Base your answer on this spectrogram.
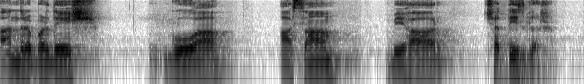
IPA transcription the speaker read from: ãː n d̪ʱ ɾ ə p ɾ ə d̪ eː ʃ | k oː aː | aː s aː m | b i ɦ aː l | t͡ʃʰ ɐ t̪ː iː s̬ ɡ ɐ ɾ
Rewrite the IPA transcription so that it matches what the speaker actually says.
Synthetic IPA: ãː n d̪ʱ ɾ ə p ɾ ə d̪ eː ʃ | ɡ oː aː | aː s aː m | b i ɦ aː ɾ | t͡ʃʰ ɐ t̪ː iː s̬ ɡ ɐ ɾ

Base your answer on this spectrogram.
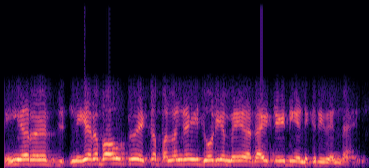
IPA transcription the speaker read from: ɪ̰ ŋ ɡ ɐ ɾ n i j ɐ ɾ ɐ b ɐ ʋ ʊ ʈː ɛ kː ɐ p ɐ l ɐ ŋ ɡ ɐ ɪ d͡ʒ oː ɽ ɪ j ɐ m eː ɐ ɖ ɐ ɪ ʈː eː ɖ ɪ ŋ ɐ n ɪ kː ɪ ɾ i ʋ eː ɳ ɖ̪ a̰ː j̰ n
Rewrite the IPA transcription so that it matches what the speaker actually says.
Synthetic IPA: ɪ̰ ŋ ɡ ɐ ɾ n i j ɐ ɾ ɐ b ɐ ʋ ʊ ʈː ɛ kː ɐ p ɐ l ɐ ŋ ɡ ɐ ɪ d͡ʒ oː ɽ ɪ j ɐ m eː ɐ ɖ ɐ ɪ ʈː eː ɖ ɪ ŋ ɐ n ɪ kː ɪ ɾ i ʋ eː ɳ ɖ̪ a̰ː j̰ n

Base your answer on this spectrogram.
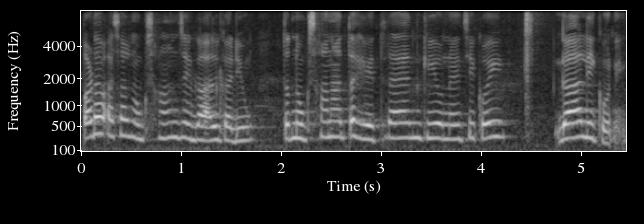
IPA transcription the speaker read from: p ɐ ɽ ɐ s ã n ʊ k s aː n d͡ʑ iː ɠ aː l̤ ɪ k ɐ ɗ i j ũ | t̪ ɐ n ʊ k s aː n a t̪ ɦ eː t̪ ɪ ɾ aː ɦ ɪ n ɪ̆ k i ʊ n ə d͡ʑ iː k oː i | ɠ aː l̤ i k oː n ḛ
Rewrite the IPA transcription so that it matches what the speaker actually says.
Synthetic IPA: p ɐ ɽ ɐ s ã n ʊ k s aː n d͡ʑ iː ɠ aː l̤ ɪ k ɐ ɗ i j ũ | t̪ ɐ n ʊ k s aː n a t̪ ɦ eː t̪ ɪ ɾ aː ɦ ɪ n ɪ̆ k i ʊ n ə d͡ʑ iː k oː i | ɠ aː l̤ i k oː n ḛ

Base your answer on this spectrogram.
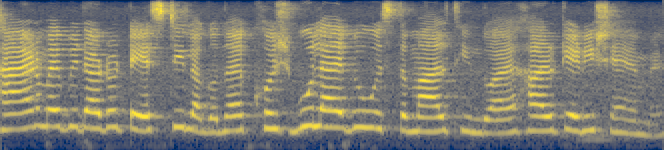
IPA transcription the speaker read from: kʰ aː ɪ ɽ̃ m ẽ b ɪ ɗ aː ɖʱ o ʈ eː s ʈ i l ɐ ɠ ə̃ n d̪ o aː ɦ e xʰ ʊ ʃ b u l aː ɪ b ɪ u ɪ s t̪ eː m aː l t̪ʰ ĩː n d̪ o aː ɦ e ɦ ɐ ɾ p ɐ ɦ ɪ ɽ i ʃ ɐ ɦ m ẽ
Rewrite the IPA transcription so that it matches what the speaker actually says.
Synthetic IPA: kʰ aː ɪ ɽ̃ m ẽ b ɪ ɗ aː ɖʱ o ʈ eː s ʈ i l ɐ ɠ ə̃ n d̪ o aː ɦ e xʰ ʊ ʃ b u l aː ɪ b ɪ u ɪ s t̪ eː m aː l t̪ʰ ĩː n d̪ o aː ɦ e ɦ ɐ ɾ k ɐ ɦ ɪ ɽ i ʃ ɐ ɦ m ẽ

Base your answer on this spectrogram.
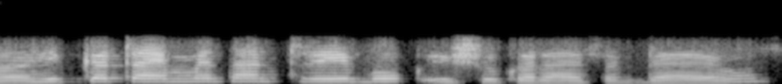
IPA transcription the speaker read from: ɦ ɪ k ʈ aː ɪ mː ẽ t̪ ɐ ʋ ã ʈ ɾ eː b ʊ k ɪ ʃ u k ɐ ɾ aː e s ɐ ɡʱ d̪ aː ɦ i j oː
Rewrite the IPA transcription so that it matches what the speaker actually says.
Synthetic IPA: ɦ ɪ k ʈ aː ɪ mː ẽ t̪ ɐ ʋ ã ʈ ɾ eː b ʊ k ɪ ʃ u k ɐ ɾ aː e s ɐ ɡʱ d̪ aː ɦ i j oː

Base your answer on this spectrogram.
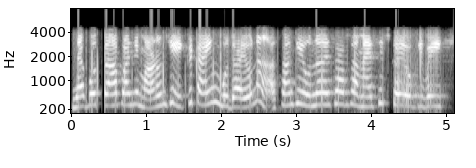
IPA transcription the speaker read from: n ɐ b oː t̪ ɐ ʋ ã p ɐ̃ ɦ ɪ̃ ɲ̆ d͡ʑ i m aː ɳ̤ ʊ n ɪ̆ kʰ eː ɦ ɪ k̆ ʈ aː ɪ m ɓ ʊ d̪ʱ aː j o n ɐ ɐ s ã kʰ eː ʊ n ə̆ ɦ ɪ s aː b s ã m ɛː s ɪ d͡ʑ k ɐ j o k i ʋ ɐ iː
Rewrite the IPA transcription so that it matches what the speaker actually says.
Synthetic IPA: n ɐ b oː t̪ ɐ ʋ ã p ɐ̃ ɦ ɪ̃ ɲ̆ d͡ʑ e m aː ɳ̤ ʊ n ɪ̆ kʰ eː ɦ ɪ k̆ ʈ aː ɪ m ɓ ʊ d̪ʱ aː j o n ɐ ɐ s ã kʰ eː ʊ n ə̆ ɦ ɪ s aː b s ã m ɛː s ɪ d͡ʑ k ɐ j o k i ʋ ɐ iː

